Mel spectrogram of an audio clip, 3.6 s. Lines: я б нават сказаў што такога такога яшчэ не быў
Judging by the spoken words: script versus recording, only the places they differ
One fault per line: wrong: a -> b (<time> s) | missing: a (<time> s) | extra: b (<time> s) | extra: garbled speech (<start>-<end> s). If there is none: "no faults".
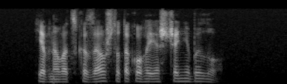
missing: такога (1.9 s)
wrong: быў -> было (2.5 s)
